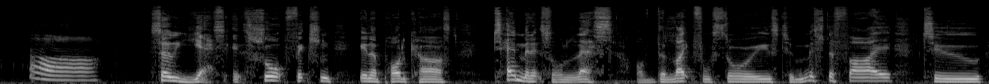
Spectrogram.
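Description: No technical faults can be heard anywhere in the recording; the signal stays steady and intact throughout.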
